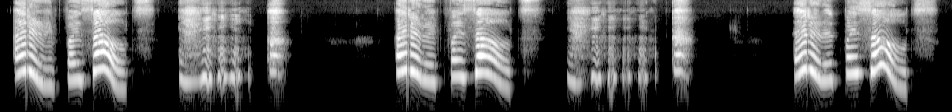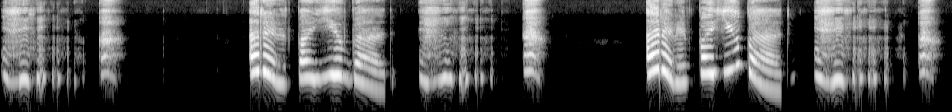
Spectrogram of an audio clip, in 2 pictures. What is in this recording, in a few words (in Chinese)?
外籍女声 英式萝莉音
